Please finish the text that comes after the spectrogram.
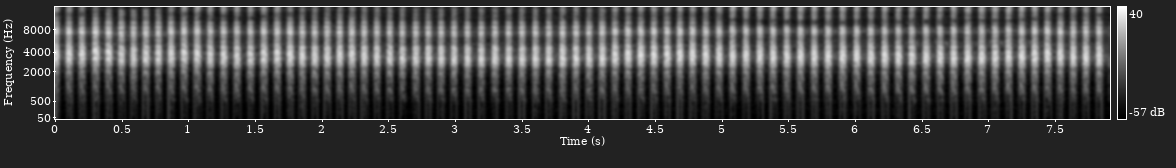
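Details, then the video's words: Young collared kingfisher after moulting, giving a long, steady train of harsh, clear, evenly spaced notes at about three per second over a quiet background. "Tengkek Buto lepas trotol suara jernih"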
